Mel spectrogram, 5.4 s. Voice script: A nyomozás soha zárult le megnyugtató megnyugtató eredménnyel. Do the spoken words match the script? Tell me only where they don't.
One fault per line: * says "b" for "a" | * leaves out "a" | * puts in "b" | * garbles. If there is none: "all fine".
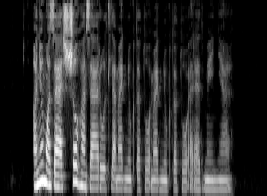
all fine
